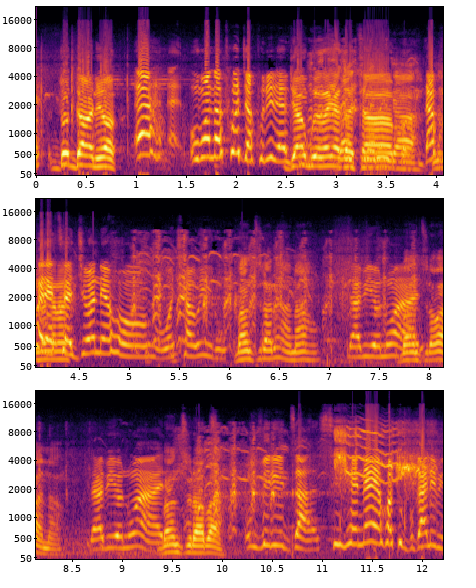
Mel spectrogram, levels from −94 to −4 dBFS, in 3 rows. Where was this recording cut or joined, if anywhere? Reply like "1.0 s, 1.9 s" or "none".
none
